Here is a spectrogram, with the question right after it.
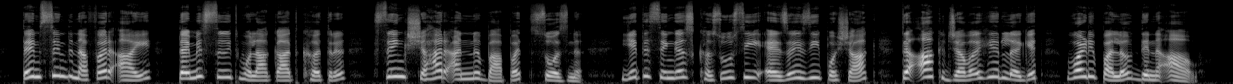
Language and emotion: Kashmiri, neutral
